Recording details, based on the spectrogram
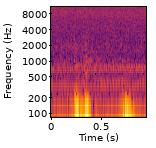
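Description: Low, muffled heart sounds with a soft rumble in diastole, fitting the murmur of mitral stenosis.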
